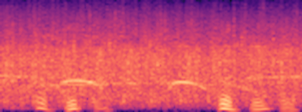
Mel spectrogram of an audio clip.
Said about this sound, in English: But on a lighter note, though, and a more brighter note, Popeyes. Ooh! Popeyes. There you go. Round of applause.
